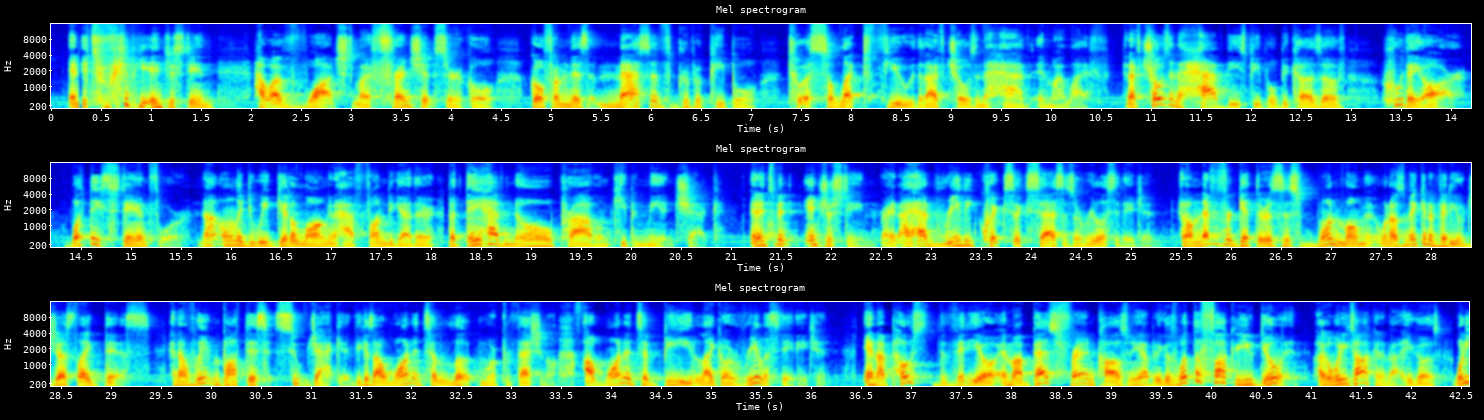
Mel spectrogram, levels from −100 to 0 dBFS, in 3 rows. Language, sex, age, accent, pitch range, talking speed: English, male, 30-49, American, 120-170 Hz, 215 wpm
